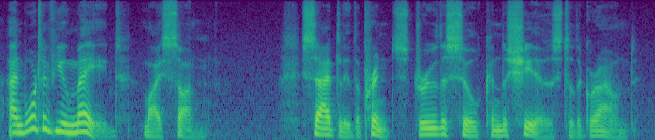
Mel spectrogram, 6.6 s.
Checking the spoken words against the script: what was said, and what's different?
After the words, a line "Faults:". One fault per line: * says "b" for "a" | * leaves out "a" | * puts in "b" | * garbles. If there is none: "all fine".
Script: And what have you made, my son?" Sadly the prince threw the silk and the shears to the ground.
And what have you made, my son?" Sadly the prince drew the silk and the shears to the ground.
Faults:
* says "drew" for "threw"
